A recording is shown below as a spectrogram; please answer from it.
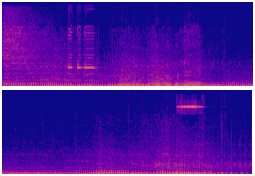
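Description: Motorcycle engine running as the bike rides along, rising and falling in pitch a few times with the throttle, then easing off near the end as it slows to a stop.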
